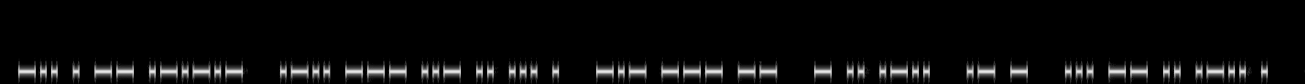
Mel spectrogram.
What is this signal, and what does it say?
Morse code, heard as a keyed tone, about 22 wpm, 600 Hz. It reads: DEM. LOUISE KOM TIL AT SMILE
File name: Ferie QRS 22wpm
